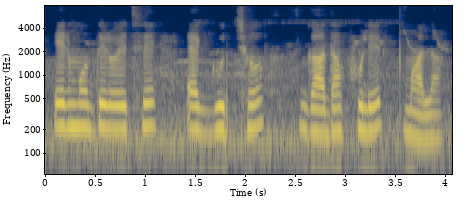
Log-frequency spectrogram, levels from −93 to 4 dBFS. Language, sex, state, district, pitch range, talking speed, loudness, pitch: Bengali, female, West Bengal, Cooch Behar, 170-210 Hz, 105 wpm, -17 LUFS, 200 Hz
